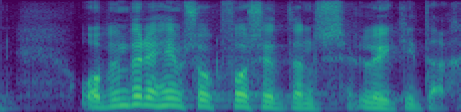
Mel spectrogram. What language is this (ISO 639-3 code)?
isl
